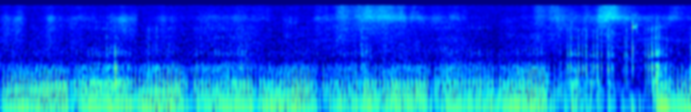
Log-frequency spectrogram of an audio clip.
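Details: Purring domestic cat, intimate ASMR recording indoors: low, rapid pulsed rumble rising and falling with the breath, a short lull around three seconds, then a few light rustling scratches near the end.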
